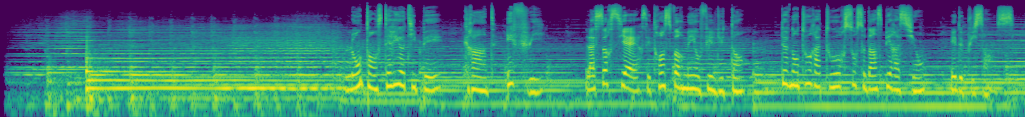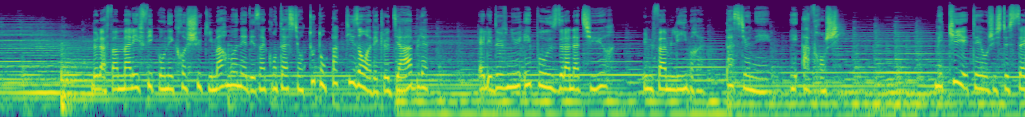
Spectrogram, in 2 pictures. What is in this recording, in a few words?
Narration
